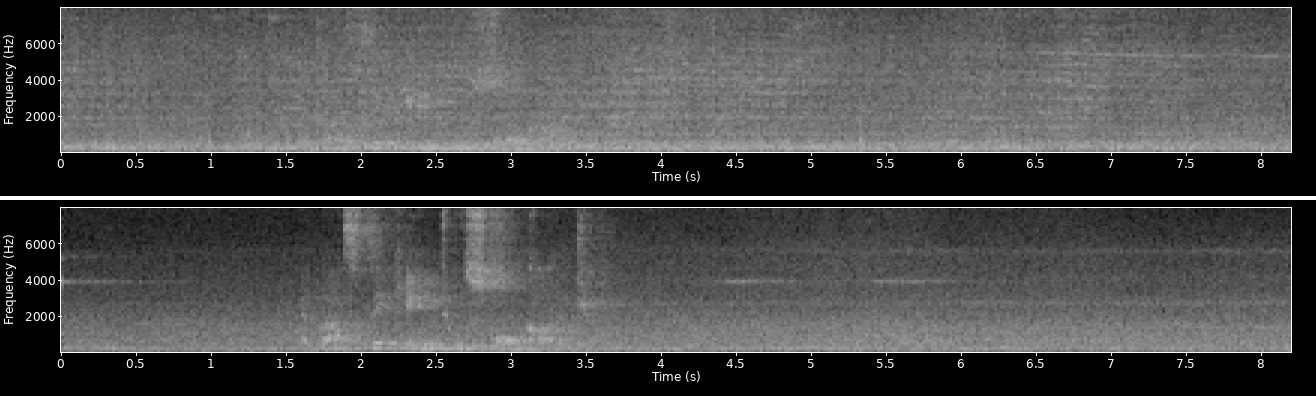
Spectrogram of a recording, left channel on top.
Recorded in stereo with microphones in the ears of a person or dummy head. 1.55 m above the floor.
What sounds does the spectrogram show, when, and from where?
1.6 s a man speaking: 40° right (ahead or behind), 8.5 m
